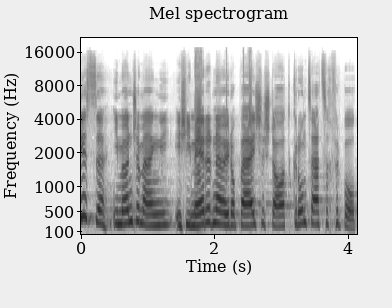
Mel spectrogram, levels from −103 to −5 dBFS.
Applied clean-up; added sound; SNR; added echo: none; none; none; none.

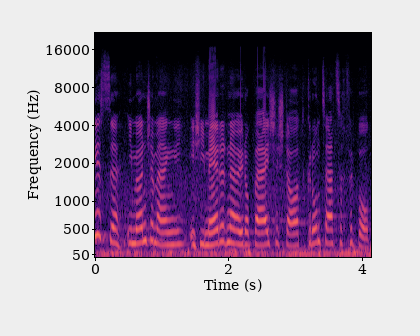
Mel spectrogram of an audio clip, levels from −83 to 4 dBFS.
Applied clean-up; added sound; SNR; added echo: none; Wind; 8 dB; none.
